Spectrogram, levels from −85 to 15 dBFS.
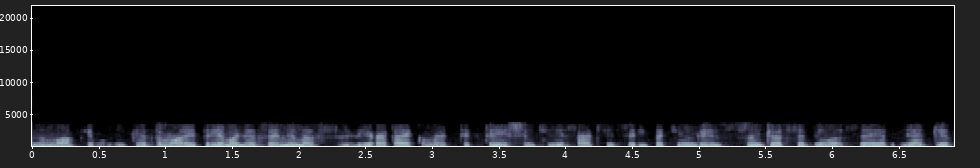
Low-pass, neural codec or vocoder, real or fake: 3.6 kHz; codec, 16 kHz, 8 kbps, FreqCodec, larger model; fake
